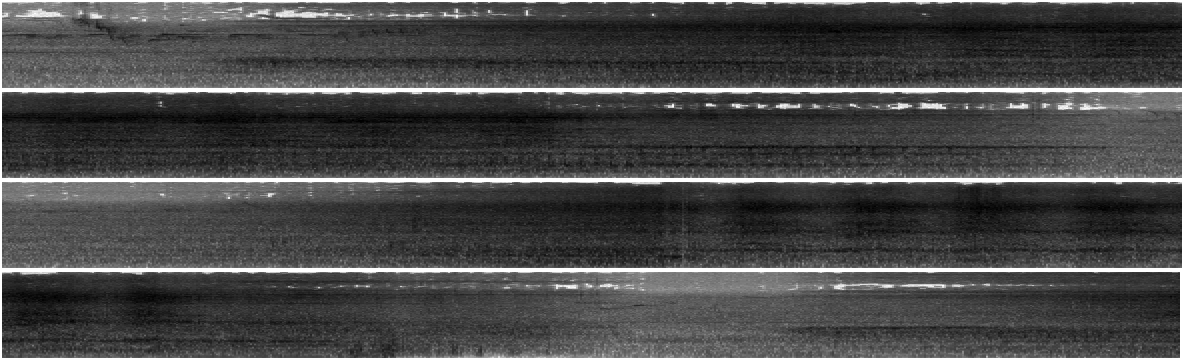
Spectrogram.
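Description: Electric passenger trains passing a station platform, one pass after another. Each swells into a loud rush of wheel and rail noise and then falls away. The second pass has a rhythmic clatter of wheels over rail joints, about two clacks a second, and near the end an NS double-deck Intercity train comes in, rising in loudness.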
